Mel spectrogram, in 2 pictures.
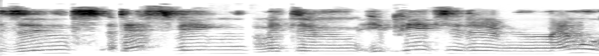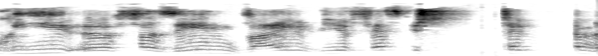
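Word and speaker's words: Memori: Oder spricht man die Memory aus? – Ja, machen ein paar Leute, aber wir sagen dazu Memory, weil es ist doch schon etwas angelehnt an dieses Kartenlegespiel Memory, ja.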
